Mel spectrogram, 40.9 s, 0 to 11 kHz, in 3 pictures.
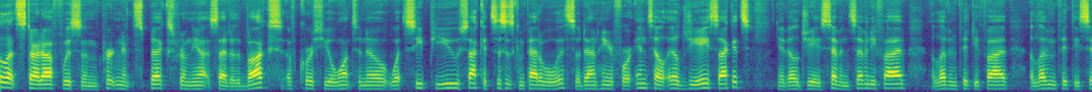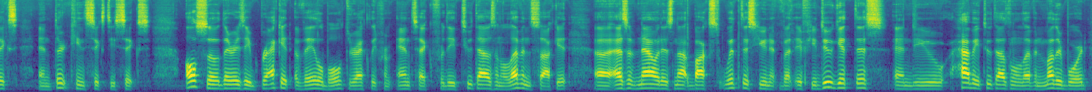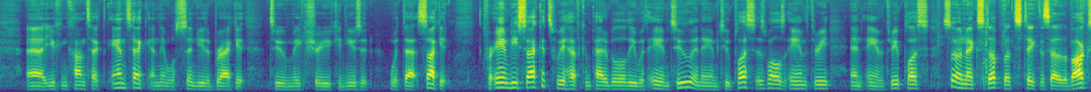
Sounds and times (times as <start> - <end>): Speech: 0.0 - 40.9.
